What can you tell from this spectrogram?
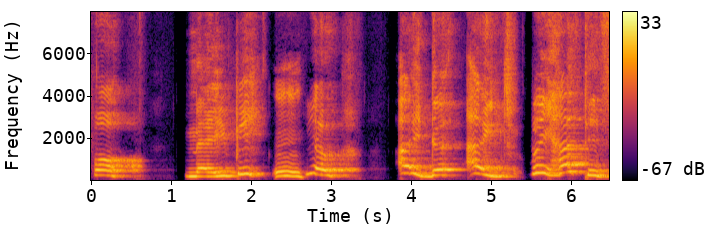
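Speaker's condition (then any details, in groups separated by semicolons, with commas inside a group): Ataxic cerebral palsy; affects talking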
